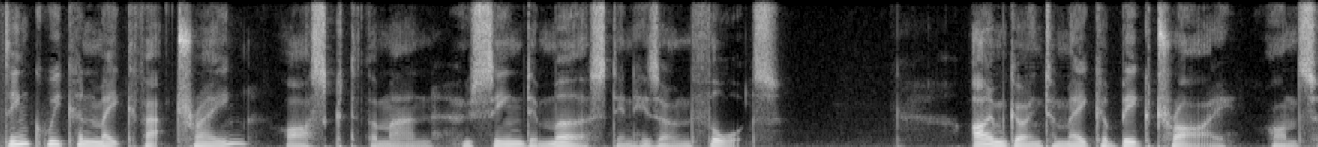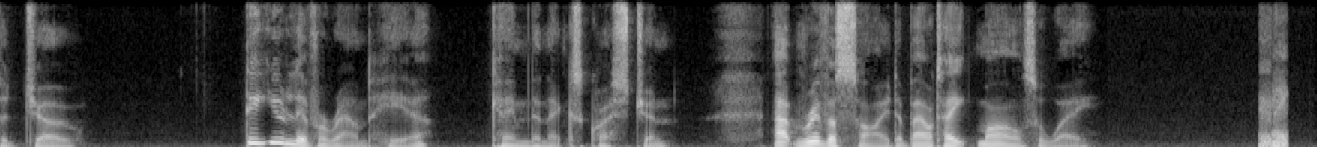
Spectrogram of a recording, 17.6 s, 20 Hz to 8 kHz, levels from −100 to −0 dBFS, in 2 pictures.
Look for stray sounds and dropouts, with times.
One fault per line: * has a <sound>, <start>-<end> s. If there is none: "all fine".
* has a laugh, 17.2-17.4 s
